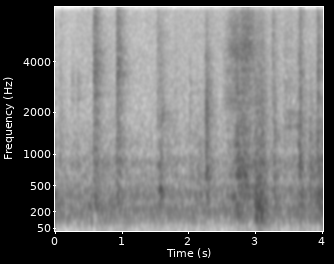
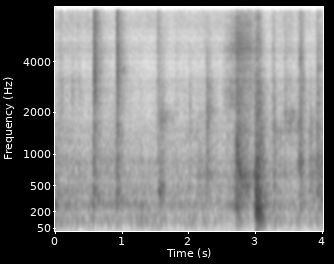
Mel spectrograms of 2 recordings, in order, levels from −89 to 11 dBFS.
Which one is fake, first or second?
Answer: second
